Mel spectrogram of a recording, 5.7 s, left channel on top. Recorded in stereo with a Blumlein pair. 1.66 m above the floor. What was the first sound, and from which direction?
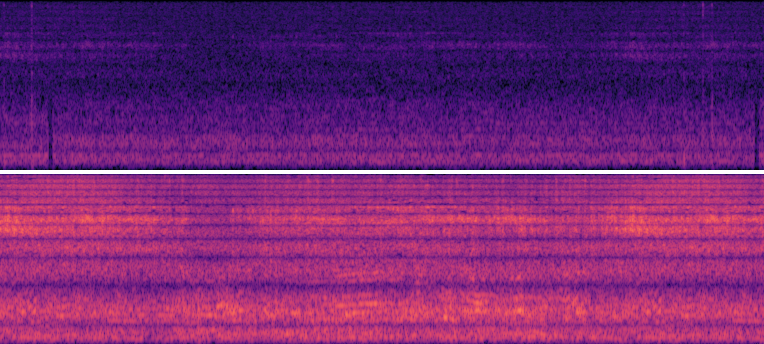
A machine running, 45° right.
